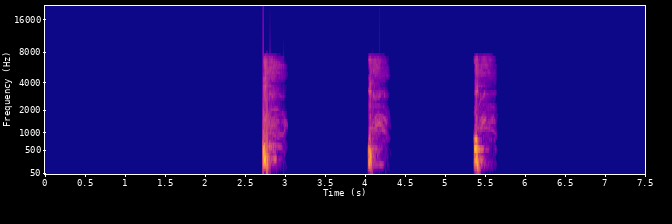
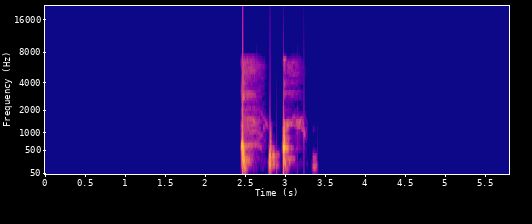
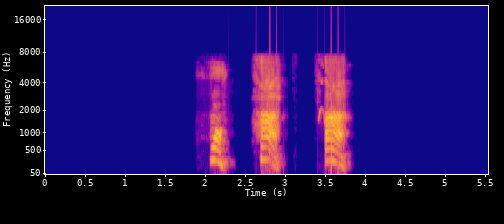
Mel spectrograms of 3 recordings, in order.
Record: {"three_cough_length": "7.5 s", "three_cough_amplitude": 24466, "three_cough_signal_mean_std_ratio": 0.11, "cough_length": "5.8 s", "cough_amplitude": 28088, "cough_signal_mean_std_ratio": 0.12, "exhalation_length": "5.5 s", "exhalation_amplitude": 29395, "exhalation_signal_mean_std_ratio": 0.28, "survey_phase": "beta (2021-08-13 to 2022-03-07)", "age": "45-64", "gender": "Female", "wearing_mask": "No", "symptom_cough_any": true, "symptom_sore_throat": true, "symptom_abdominal_pain": true, "symptom_diarrhoea": true, "symptom_fatigue": true, "symptom_headache": true, "symptom_onset": "4 days", "smoker_status": "Ex-smoker", "respiratory_condition_asthma": false, "respiratory_condition_other": false, "recruitment_source": "REACT", "submission_delay": "1 day", "covid_test_result": "Negative", "covid_test_method": "RT-qPCR"}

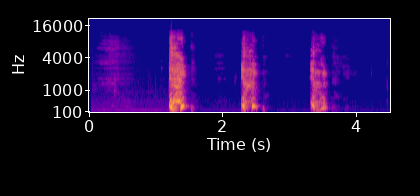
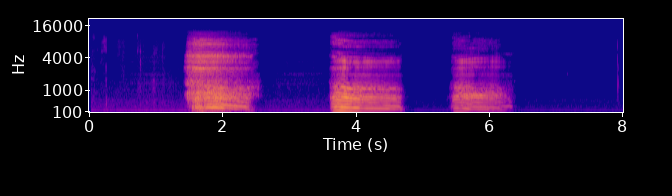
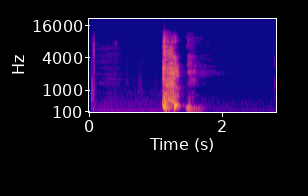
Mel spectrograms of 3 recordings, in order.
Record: {"three_cough_length": "4.5 s", "three_cough_amplitude": 32720, "three_cough_signal_mean_std_ratio": 0.26, "exhalation_length": "8.0 s", "exhalation_amplitude": 15291, "exhalation_signal_mean_std_ratio": 0.42, "cough_length": "2.8 s", "cough_amplitude": 32443, "cough_signal_mean_std_ratio": 0.23, "survey_phase": "beta (2021-08-13 to 2022-03-07)", "age": "65+", "gender": "Male", "wearing_mask": "No", "symptom_none": true, "smoker_status": "Ex-smoker", "respiratory_condition_asthma": false, "respiratory_condition_other": false, "recruitment_source": "REACT", "submission_delay": "1 day", "covid_test_result": "Negative", "covid_test_method": "RT-qPCR", "covid_ct_value": 43.0, "covid_ct_gene": "N gene"}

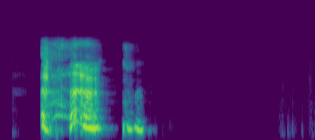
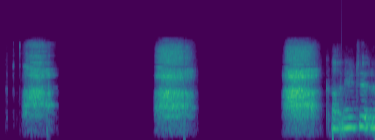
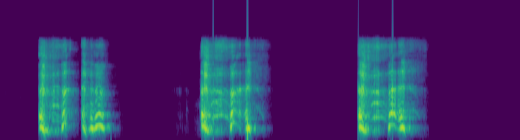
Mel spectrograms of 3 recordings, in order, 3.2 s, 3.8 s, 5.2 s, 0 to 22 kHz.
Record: {"cough_length": "3.2 s", "cough_amplitude": 20362, "cough_signal_mean_std_ratio": 0.35, "exhalation_length": "3.8 s", "exhalation_amplitude": 4241, "exhalation_signal_mean_std_ratio": 0.48, "three_cough_length": "5.2 s", "three_cough_amplitude": 19648, "three_cough_signal_mean_std_ratio": 0.36, "survey_phase": "beta (2021-08-13 to 2022-03-07)", "age": "45-64", "gender": "Female", "wearing_mask": "No", "symptom_none": true, "smoker_status": "Ex-smoker", "respiratory_condition_asthma": false, "respiratory_condition_other": false, "recruitment_source": "REACT", "submission_delay": "4 days", "covid_test_result": "Negative", "covid_test_method": "RT-qPCR", "influenza_a_test_result": "Negative", "influenza_b_test_result": "Negative"}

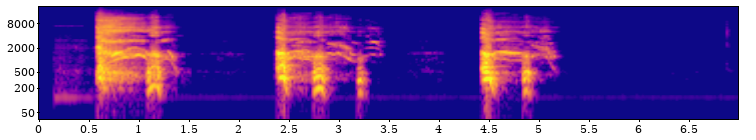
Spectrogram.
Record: {"three_cough_length": "7.0 s", "three_cough_amplitude": 32768, "three_cough_signal_mean_std_ratio": 0.37, "survey_phase": "beta (2021-08-13 to 2022-03-07)", "age": "65+", "gender": "Female", "wearing_mask": "No", "symptom_cough_any": true, "symptom_runny_or_blocked_nose": true, "symptom_sore_throat": true, "symptom_onset": "2 days", "smoker_status": "Ex-smoker", "respiratory_condition_asthma": false, "respiratory_condition_other": false, "recruitment_source": "Test and Trace", "submission_delay": "1 day", "covid_test_result": "Positive", "covid_test_method": "RT-qPCR", "covid_ct_value": 17.9, "covid_ct_gene": "N gene"}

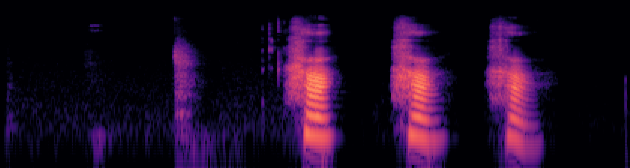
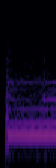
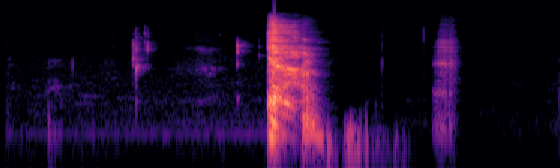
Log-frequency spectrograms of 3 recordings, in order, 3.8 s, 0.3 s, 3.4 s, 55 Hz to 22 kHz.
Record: {"exhalation_length": "3.8 s", "exhalation_amplitude": 26867, "exhalation_signal_mean_std_ratio": 0.24, "three_cough_length": "0.3 s", "three_cough_amplitude": 63, "three_cough_signal_mean_std_ratio": 1.28, "cough_length": "3.4 s", "cough_amplitude": 32767, "cough_signal_mean_std_ratio": 0.21, "survey_phase": "alpha (2021-03-01 to 2021-08-12)", "age": "45-64", "gender": "Female", "wearing_mask": "No", "symptom_none": true, "smoker_status": "Never smoked", "respiratory_condition_asthma": false, "respiratory_condition_other": false, "recruitment_source": "Test and Trace", "submission_delay": "2 days", "covid_test_result": "Positive", "covid_test_method": "RT-qPCR", "covid_ct_value": 37.8, "covid_ct_gene": "ORF1ab gene"}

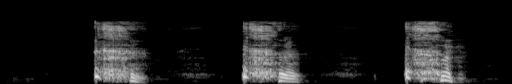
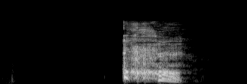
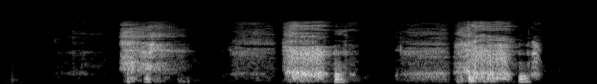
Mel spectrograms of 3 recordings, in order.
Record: {"three_cough_length": "5.1 s", "three_cough_amplitude": 26110, "three_cough_signal_mean_std_ratio": 0.42, "cough_length": "2.5 s", "cough_amplitude": 25644, "cough_signal_mean_std_ratio": 0.39, "exhalation_length": "6.0 s", "exhalation_amplitude": 25694, "exhalation_signal_mean_std_ratio": 0.48, "survey_phase": "beta (2021-08-13 to 2022-03-07)", "age": "45-64", "gender": "Male", "wearing_mask": "No", "symptom_new_continuous_cough": true, "symptom_runny_or_blocked_nose": true, "symptom_fatigue": true, "symptom_headache": true, "symptom_change_to_sense_of_smell_or_taste": true, "symptom_loss_of_taste": true, "symptom_other": true, "symptom_onset": "5 days", "smoker_status": "Never smoked", "respiratory_condition_asthma": false, "respiratory_condition_other": false, "recruitment_source": "Test and Trace", "submission_delay": "1 day", "covid_test_result": "Positive", "covid_test_method": "RT-qPCR", "covid_ct_value": 18.4, "covid_ct_gene": "ORF1ab gene"}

